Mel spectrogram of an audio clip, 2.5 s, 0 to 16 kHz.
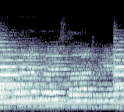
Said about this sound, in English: And the first bell calling the monks to prayer is rung at 4 o'clock in the morning.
